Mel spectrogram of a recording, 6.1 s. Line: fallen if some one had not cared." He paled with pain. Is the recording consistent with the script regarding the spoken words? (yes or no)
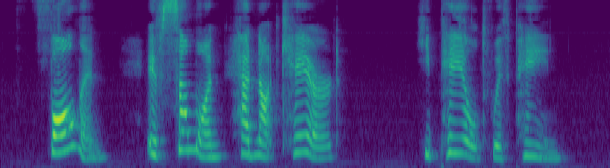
yes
